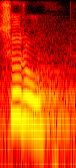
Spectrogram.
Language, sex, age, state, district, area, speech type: Hindi, female, 18-30, Rajasthan, Jodhpur, urban, read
